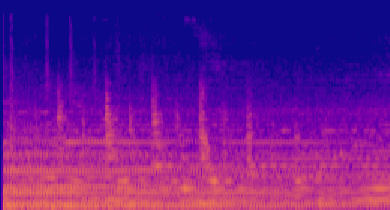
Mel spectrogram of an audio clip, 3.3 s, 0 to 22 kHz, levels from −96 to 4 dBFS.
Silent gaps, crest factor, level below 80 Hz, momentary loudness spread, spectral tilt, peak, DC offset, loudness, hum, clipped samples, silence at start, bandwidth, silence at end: none; 16 dB; -50 dBFS; 7 LU; -9 dB/octave; -20 dBFS; under 0.1%; -35 LUFS; none; under 0.1%; 0 s; 6.8 kHz; 0 s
